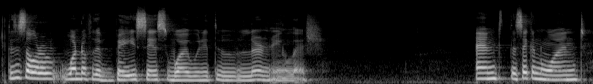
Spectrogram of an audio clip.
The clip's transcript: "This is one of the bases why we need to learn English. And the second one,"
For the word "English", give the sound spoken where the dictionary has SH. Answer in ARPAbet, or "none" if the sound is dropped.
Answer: SH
